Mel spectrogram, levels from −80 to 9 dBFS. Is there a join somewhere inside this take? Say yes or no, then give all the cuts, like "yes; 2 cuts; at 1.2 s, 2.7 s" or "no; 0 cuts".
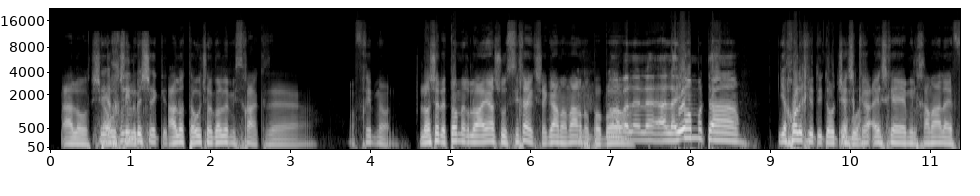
no; 0 cuts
